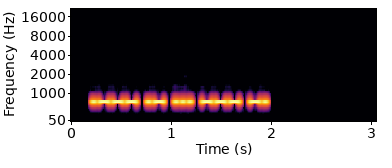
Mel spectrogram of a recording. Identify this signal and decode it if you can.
Morse code, heard as a keyed tone, about 36 wpm, 700 Hz. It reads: JASON
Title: USA Common Names - 35wpm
